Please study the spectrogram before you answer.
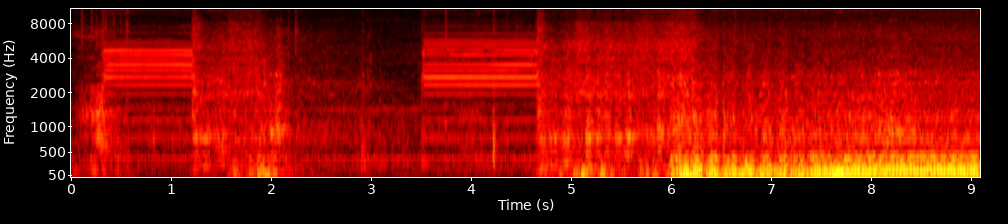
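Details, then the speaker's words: Mercedes 300CE that had not run in over 5 years, fuel pump relay jumped and throttle plate pressed to prime the fuel distributor: quiet cranking and clicks, then the engine fires and settles into a steady, strong run with some revs; normal start. "alright let's test it out fuel pumps running fuel in the field shiver hear it now it should fire up"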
